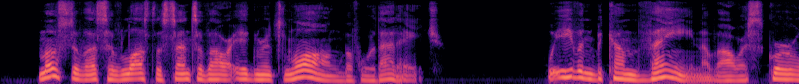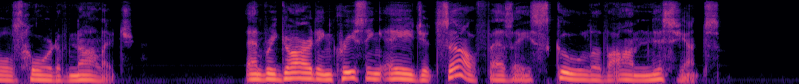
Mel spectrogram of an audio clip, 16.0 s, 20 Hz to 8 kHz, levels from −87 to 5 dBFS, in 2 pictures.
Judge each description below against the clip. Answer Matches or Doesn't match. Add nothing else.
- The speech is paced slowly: Matches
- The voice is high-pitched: Doesn't match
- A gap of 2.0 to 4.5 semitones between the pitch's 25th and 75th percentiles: Matches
